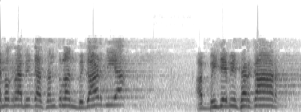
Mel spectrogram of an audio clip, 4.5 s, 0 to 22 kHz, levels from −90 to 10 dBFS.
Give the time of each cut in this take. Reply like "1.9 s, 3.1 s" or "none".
none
